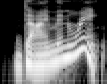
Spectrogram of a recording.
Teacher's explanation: We drop the d. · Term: dropped sounds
